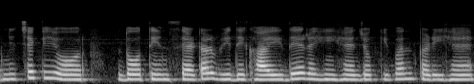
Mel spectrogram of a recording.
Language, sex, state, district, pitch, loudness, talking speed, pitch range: Hindi, female, Jharkhand, Garhwa, 230 Hz, -16 LUFS, 215 wpm, 225-245 Hz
